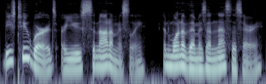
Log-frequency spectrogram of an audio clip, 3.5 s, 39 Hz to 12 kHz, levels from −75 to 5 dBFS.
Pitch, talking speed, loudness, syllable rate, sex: 120 Hz, 205 wpm, -17 LUFS, 7.2 syllables/s, male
